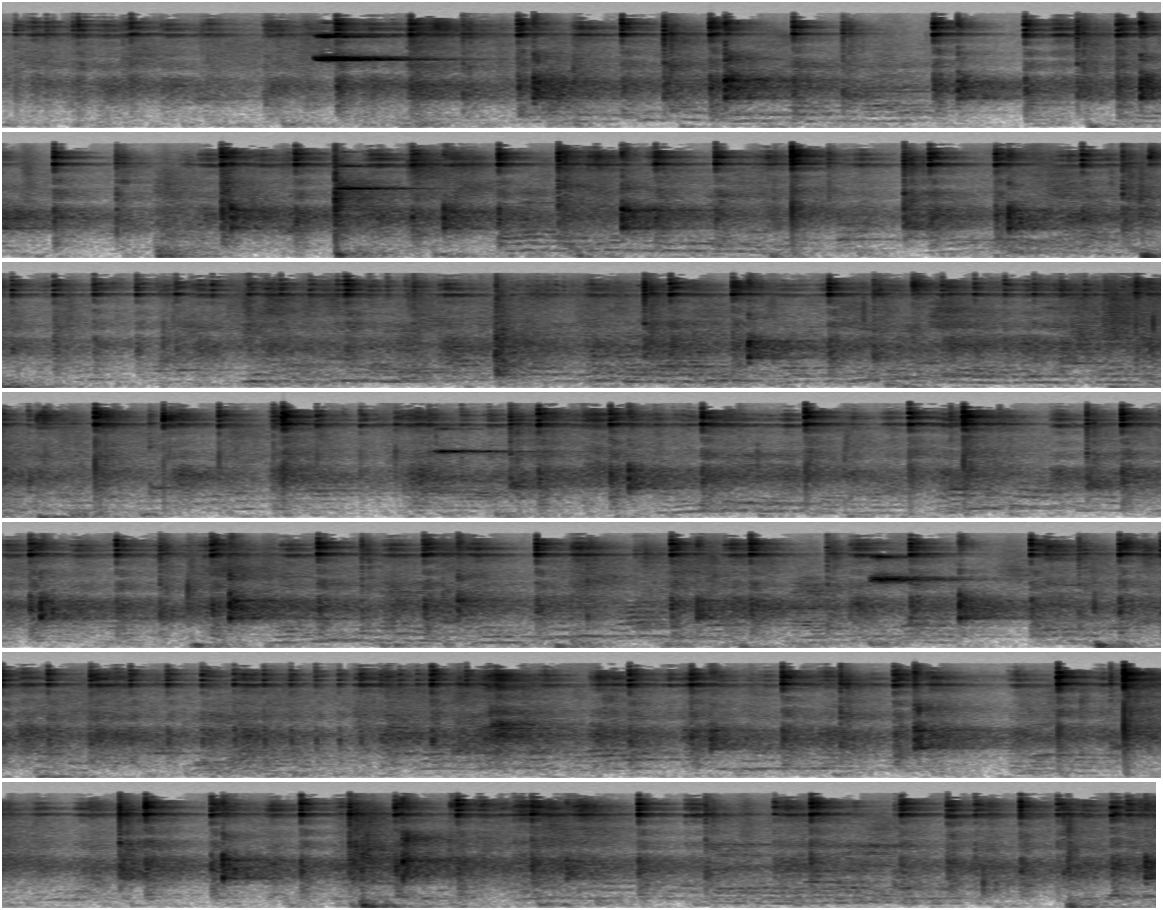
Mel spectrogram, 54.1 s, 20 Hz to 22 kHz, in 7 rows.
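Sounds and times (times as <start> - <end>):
table tennis ball clicking: 52.6 - 54.0.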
